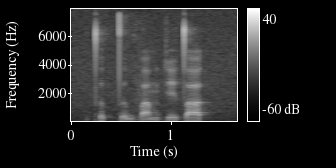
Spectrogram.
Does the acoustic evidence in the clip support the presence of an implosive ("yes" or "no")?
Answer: no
